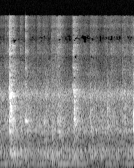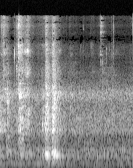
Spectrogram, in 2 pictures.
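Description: Metal kitchen utensils clinking and knocking against a cooking pot, a few separate strikes spread out.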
